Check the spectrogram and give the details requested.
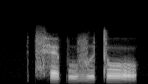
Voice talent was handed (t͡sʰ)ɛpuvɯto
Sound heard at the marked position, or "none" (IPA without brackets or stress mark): t͡sʰ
